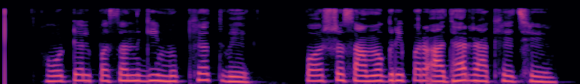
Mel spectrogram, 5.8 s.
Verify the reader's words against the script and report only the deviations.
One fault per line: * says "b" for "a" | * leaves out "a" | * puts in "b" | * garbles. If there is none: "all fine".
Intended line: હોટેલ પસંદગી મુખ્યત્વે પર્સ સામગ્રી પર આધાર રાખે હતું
* says "છે" for "હતું"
